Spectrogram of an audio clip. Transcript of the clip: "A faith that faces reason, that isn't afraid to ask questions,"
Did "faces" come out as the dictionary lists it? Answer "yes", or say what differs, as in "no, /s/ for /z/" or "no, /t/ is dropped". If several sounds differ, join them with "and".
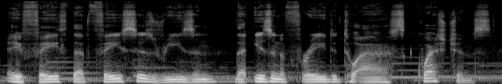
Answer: yes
